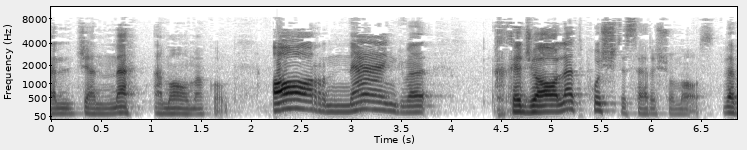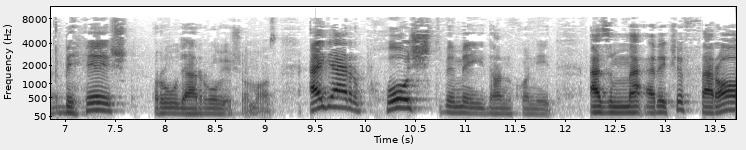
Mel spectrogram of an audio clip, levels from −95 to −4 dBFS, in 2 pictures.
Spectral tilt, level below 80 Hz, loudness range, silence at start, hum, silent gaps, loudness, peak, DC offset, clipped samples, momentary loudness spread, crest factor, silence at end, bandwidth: -5 dB/octave; -68 dBFS; 7 LU; 0 s; none; none; -20 LUFS; 0 dBFS; under 0.1%; under 0.1%; 20 LU; 22 dB; 0 s; 8.6 kHz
